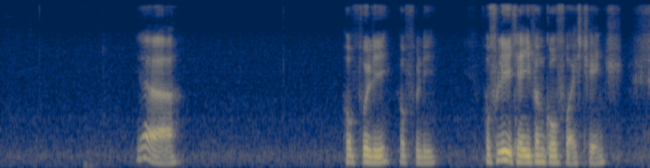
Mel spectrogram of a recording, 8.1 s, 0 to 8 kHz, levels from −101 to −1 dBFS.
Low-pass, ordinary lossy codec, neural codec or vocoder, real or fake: 7.2 kHz; none; none; real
